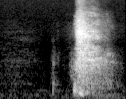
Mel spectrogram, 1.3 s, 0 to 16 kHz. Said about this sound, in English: I 100% sneezed.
